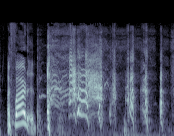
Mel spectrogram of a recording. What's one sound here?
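A second man shouts excitedly into a microphone.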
